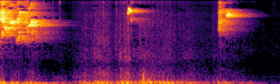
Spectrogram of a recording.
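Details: Pet lovebirds in a home flock, a loud shrill chirping burst at the start and a shorter one near the end, over steady low rumbling background noise.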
